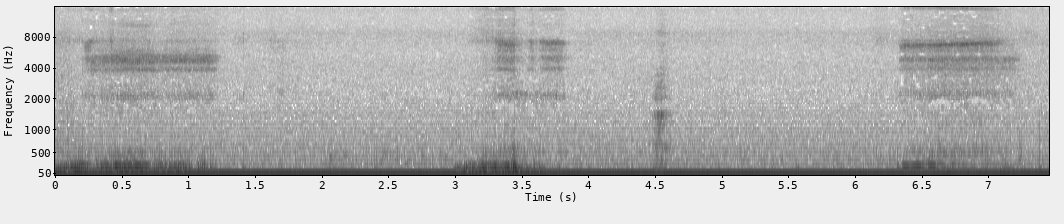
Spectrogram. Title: Cute puppy snoring #shorts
